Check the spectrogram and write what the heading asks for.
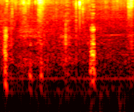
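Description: A person laughing: two short chuckles, one at the start and one a little past halfway.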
